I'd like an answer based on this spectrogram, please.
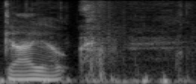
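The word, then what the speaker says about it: Guyot: goo gu yo T I think it's pronounced gu out and uh yeah pretty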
